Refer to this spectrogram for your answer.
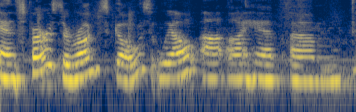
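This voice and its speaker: Music plays in the background as a woman speaks at a fairly slow pace. Her voice is fairly high, with ordinary pitch variation. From Newfoundland. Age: 70s. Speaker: rug maker. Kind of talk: casual interview.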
